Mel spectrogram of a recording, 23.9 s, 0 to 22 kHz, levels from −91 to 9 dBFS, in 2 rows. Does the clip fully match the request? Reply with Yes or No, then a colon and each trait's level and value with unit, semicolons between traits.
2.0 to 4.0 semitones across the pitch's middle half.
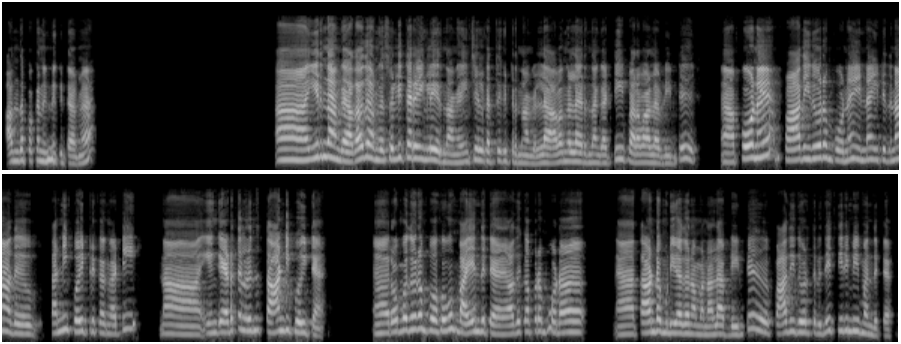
No: average, 4.7 semitones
